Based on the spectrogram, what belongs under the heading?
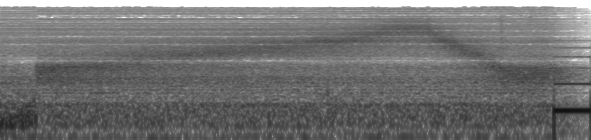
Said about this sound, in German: haben wir ein Filter mit einer Resonanz, die einen bestimmten Teilbereich des Spektrums jetzt überbetont. Das heißt, wir hören immer noch das ganze Rauschen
